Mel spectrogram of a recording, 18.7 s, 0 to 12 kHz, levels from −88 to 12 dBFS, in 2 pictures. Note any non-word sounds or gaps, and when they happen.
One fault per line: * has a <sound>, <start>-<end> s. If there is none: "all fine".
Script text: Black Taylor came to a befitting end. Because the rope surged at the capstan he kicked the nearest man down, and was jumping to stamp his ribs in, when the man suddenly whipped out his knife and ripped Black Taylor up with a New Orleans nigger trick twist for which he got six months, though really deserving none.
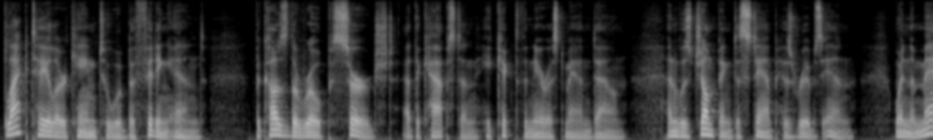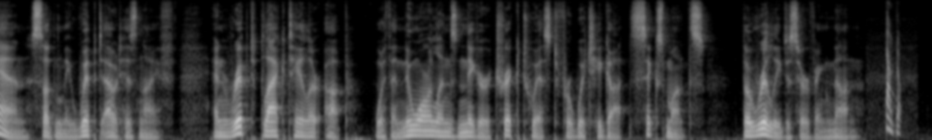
* has a chirp, 18.2-18.3 s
